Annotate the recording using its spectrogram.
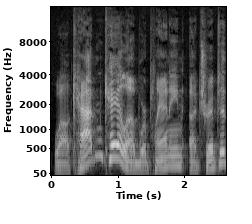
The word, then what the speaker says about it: Chleb: Caleb, remember, that's how you say his name. That's Catherine's boyfriend, or was Catherine's boyfriend. You spell it C-H-L-E-B, and I've translated that to Chubbs.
